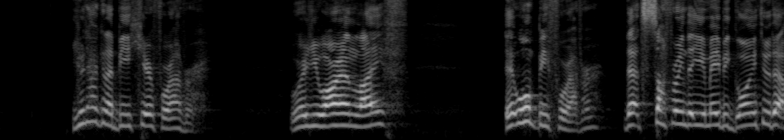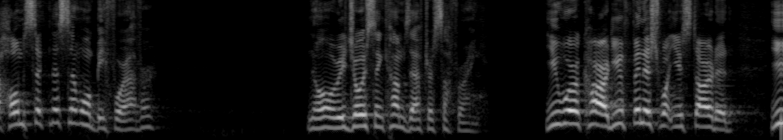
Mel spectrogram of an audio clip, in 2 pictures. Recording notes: from the chapel platform at Baptist College of Ministry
